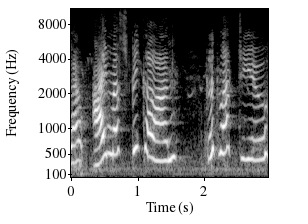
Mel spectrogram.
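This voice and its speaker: A female-sounding put-on character voice, squeaky and extremely high-pitched. The pace is fairly slow. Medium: short film.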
